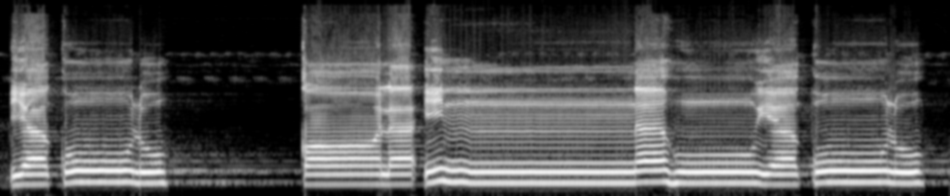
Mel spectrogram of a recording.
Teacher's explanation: Huruf qu kita panjangkan dua harakat karena wau sukun di depannya.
